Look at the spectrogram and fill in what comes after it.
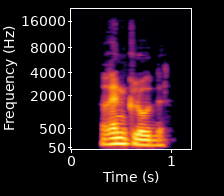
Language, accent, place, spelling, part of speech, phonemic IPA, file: French, France, Lyon, reine-claude, noun, /ʁɛn.klod/, LL-Q150 (fra)-reine-claude.wav
- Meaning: greengage (plum with greenish-yellow flesh and skin)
